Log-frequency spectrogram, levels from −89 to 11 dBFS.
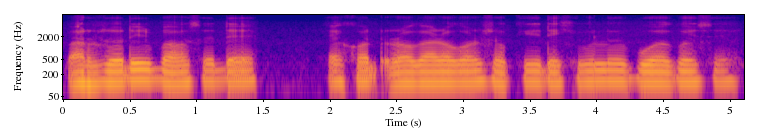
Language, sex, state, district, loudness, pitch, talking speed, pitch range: Assamese, male, Assam, Sonitpur, -15 LUFS, 120 Hz, 115 wpm, 115-120 Hz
